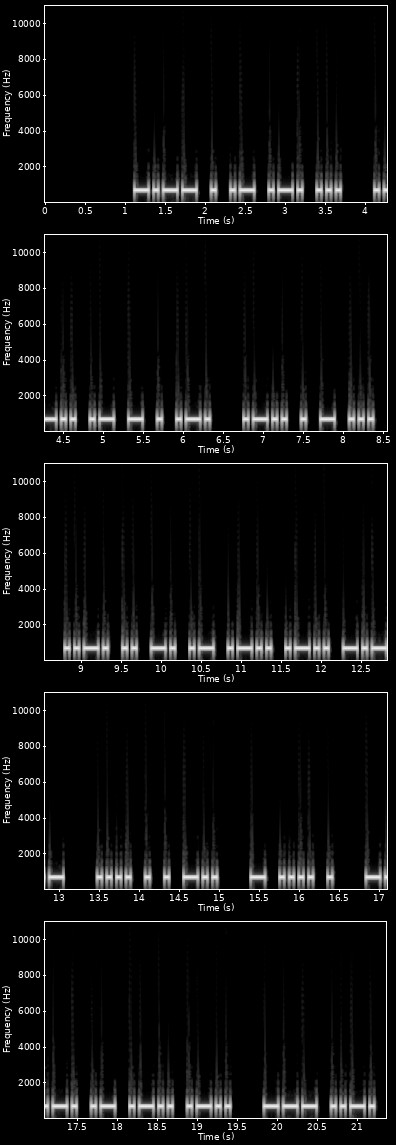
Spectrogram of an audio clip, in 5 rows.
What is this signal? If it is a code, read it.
Morse code, heard as a keyed tone, about 20 wpm, 700 Hz. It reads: YEARS LATER LETS FINALLY HEED THE CALL OF
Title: Sets of 8 Words - 20wpm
